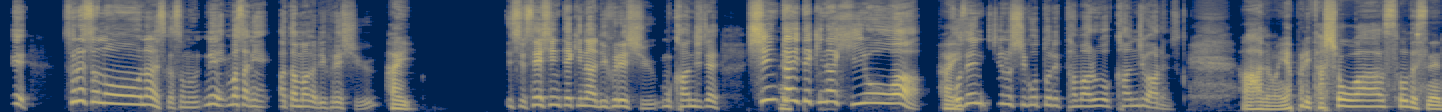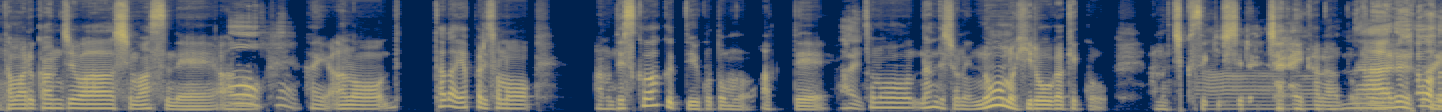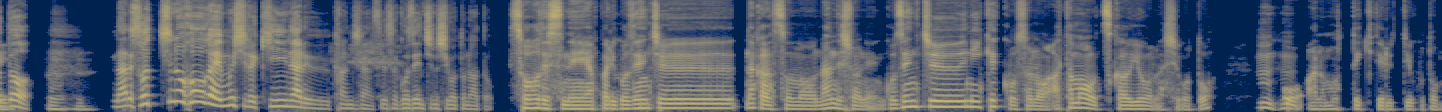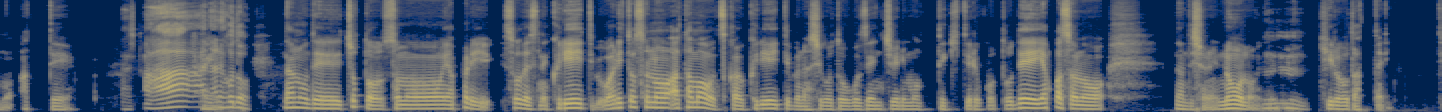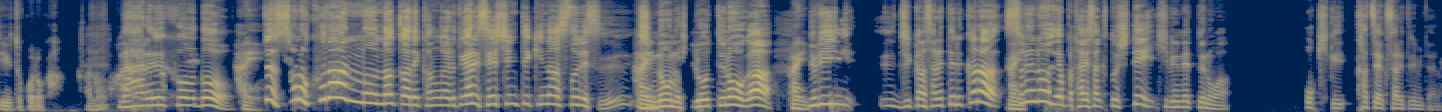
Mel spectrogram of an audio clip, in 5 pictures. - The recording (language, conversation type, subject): Japanese, podcast, 仕事でストレスを感じたとき、どんな対処をしていますか？
- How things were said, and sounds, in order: other noise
